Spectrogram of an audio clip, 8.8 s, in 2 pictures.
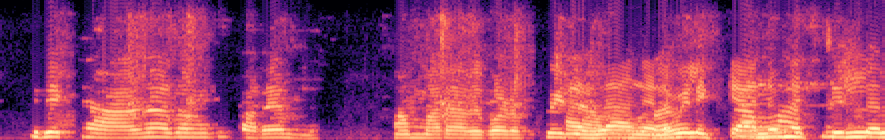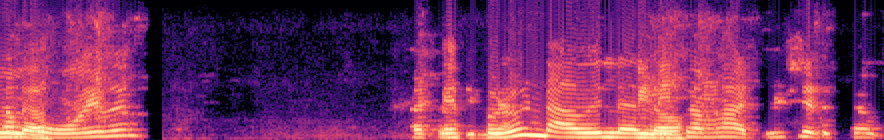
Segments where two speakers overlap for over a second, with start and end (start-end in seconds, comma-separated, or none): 2.9-4.6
